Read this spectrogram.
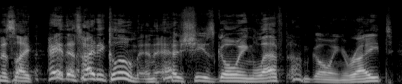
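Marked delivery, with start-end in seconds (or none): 0.5-1.4 high-pitched celebrity spotting; high, put-on fan excitement; mock excited fan. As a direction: pipe up as if tipping off a crowd. Pointing out celebrity to crowd.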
